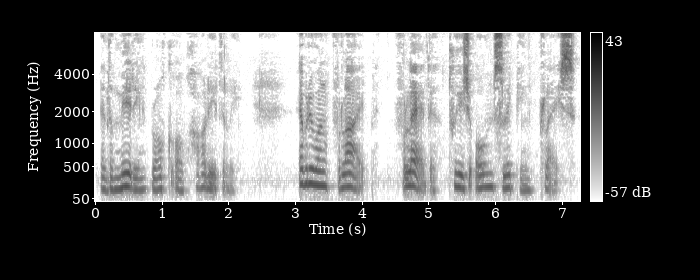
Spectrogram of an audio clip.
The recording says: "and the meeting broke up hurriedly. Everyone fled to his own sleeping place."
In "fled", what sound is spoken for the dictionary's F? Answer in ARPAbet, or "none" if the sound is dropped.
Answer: F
